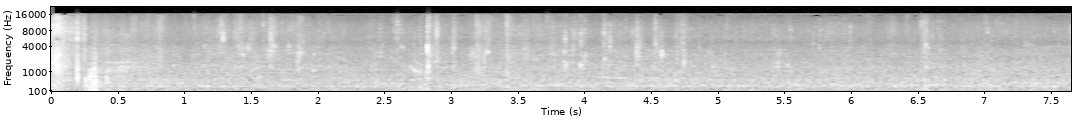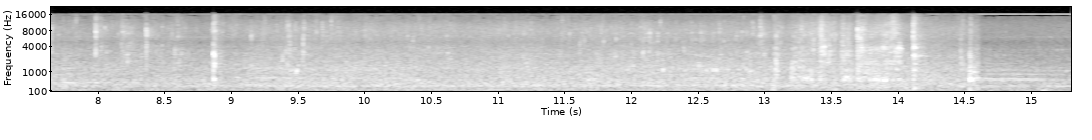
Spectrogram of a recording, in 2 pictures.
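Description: Water trickling from a split-bamboo spout onto rocks, with small splashes as hands scoop it up, and a denser run of splashing near the end as water is splashed onto the face.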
